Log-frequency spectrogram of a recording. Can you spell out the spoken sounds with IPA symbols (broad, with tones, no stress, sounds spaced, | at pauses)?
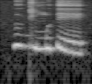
ɯ˦ ɡ i˨ m ɯ˦ ʔ e˨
